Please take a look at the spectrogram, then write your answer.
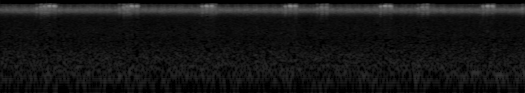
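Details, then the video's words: Nocturnal crickets produce an unbroken shrill whine at the top of the range, punctuated by louder chirps spaced about half a second to a second apart, often in pairs; nothing else audible. "Cykanie Świerszczy 🦗 Gwieździstą Nocą 🌙 {Night Crickets Sound}"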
